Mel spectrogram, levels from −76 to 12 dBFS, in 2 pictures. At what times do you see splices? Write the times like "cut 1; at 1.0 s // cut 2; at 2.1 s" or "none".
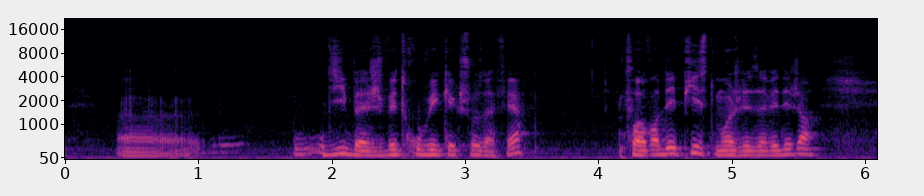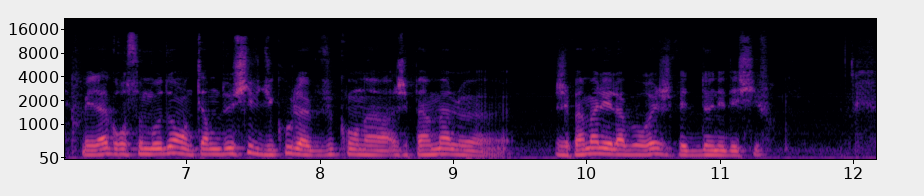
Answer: cut 1; at 1.9 s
